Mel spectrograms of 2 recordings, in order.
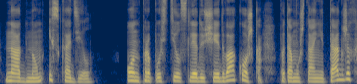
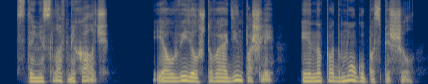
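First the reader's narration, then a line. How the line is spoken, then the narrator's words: Quiet whisper. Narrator (Russian): раздался тихий шепот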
